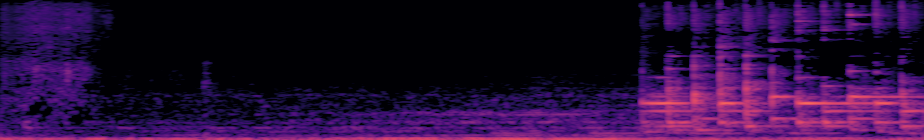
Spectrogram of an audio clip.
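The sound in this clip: A mobile phone ringtone for an incoming call cuts into a quiet class: a bright melodic tune starts abruptly near the end and plays loudly over a low background hum.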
